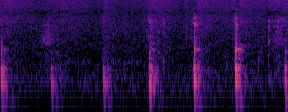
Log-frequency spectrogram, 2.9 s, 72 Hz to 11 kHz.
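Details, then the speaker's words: Yamaha YZF750 rear wheel on paddock stand, rocked side to side by hand: dull knocks about twice a second; play in worn rear wheel bearings, need replacing. "now you can hear in that wheel there's a bit of a knock basically tells me there's a bit of a play in the bearings and therefore they need to be replaced"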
